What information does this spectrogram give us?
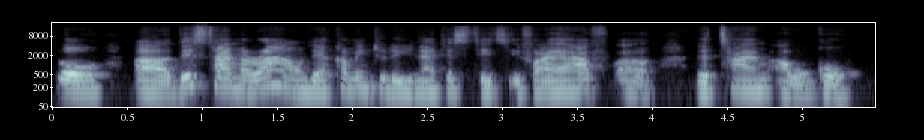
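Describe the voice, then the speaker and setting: Speaking at a moderate pace, this discussion host has a voice on the low side, steady in tone yet fairly bright. She is a woman born and raised in Africa, and her informal, fervent storytelling and exhortation lean on repeated phrases for emphasis.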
